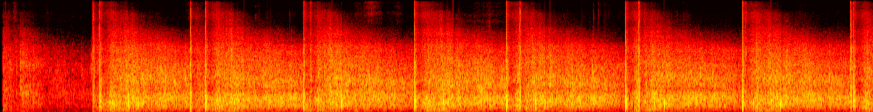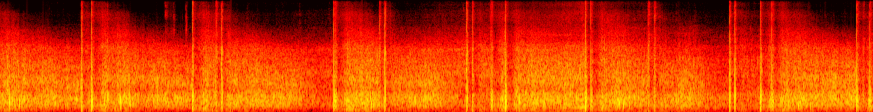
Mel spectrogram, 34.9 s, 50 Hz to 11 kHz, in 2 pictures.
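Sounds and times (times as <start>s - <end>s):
continuous firework hiss: 0.0s - 34.9s
firework bangs: 0.0s - 34.9s.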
